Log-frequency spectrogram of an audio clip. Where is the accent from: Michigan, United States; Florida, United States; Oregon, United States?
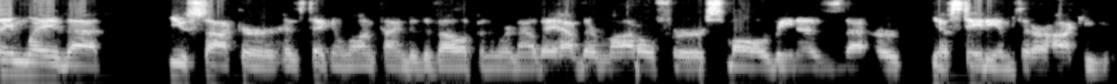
Michigan, United States; Detroit; When I was a kid growing up in the Detroit area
